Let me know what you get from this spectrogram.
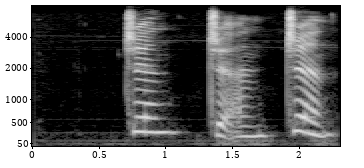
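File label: "Zhen", Chinese syllable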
